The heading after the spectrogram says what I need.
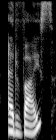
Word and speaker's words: advice: Advice noun with an s sound and advise verb with a z sound.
